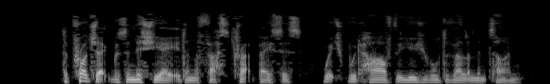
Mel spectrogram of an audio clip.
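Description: Throughout the clip the speech sounds watery and swirly, with metallic chirps on sibilants and nothing above 11.3 kHz. The cause is likely MP3 compression, and damage this heavy points to a low bitrate of around 32 kbps. Short of bits, the encoder cuts the treble and drops weak frequency lines frame by frame.

From 0.60 to 0.63 s a brief hiss runs ahead of an attack, which sounds softened. This is pre-echo. The codec spread its quantisation noise across a whole block, so noise meant for the loud onset also filled the quiet 29 ms before it.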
